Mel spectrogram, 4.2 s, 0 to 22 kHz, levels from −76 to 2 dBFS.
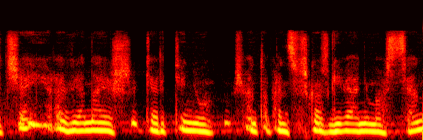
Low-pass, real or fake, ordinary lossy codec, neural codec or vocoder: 9.9 kHz; fake; MP3, 64 kbps; vocoder, 44.1 kHz, 128 mel bands, Pupu-Vocoder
